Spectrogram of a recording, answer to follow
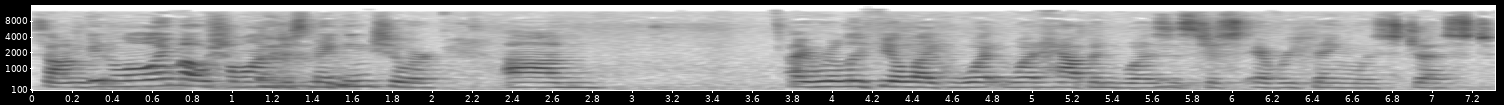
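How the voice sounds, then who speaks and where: With noticeable background noise and audible room echo, a woman at a medium pitch talks at a fairly quick pace with fairly even intonation. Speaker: spirit medium. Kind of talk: platform mediumship demonstration. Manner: fast. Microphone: poor old video recording.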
